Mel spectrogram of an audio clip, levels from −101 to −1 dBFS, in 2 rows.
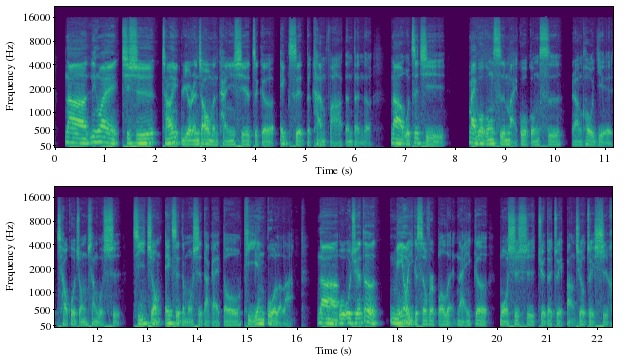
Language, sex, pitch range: Chinese, male, 85-120 Hz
